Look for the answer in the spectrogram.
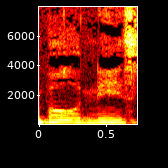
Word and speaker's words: Bolognese: Logan Bolognese, just like the pasta.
